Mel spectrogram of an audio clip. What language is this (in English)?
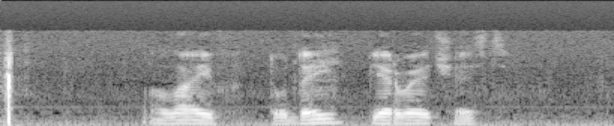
Russian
